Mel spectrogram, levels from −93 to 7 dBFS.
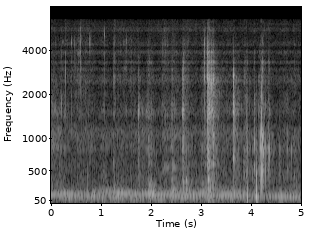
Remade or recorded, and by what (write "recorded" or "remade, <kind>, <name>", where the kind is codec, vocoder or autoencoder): remade, codec, HILCodec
